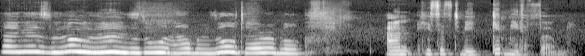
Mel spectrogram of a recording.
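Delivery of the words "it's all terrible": acted-out crying, much higher, louder, slower. Retelling a phone call to a husband: re-enacting crying on the phone. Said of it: "and I'm crying on the phone".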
